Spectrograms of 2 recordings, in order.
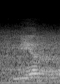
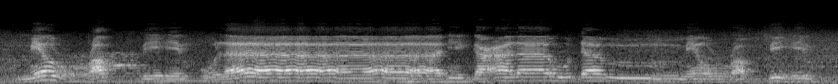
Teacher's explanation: Jadi nun matinya idghamkan, masukkan ke dalam huruf ro. Jadi nun matinya hilang karena dimasukkan ke dalam huruf tapi jangan ditahan, jangan didengungkan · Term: idgham bila guna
